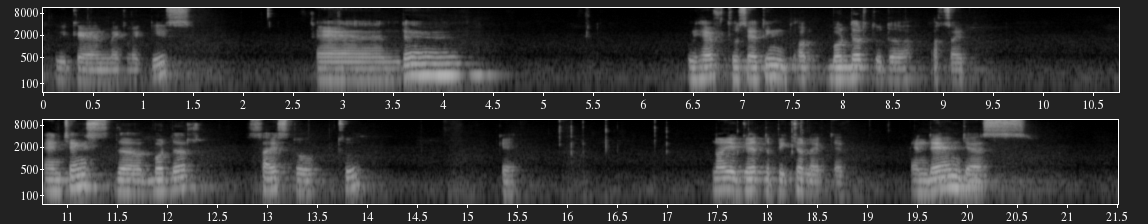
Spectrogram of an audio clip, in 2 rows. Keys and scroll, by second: 15.7 super+-, 16.1 super+-, 16.6 super+-, 17.4 super+=, 18.0 super+=.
